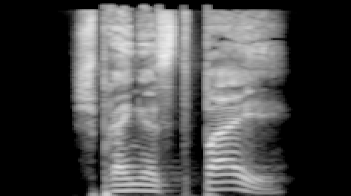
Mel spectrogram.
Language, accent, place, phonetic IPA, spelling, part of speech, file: German, Germany, Berlin, [ˌʃpʁɛŋəst ˈbaɪ̯], sprängest bei, verb, De-sprängest bei.ogg
- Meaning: second-person singular subjunctive II of beispringen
